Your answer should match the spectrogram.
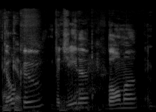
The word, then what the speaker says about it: Bulma: Bulma. Yeah. Bulma? Okay. Bulma. What about the Beerus? Beerus. Okay. Right. All right. So, Vegeta. Yep. Just think Goku, of Vegeta, yeah. Bulma, and Beerus.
